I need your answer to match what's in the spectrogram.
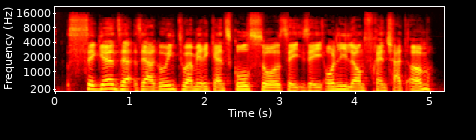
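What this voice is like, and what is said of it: French-accented English. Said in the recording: “they make fun of my accent every day”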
